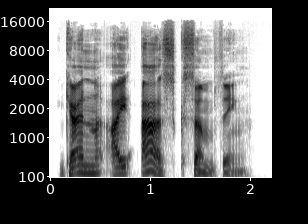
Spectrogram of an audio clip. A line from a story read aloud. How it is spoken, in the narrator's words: said Maledict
